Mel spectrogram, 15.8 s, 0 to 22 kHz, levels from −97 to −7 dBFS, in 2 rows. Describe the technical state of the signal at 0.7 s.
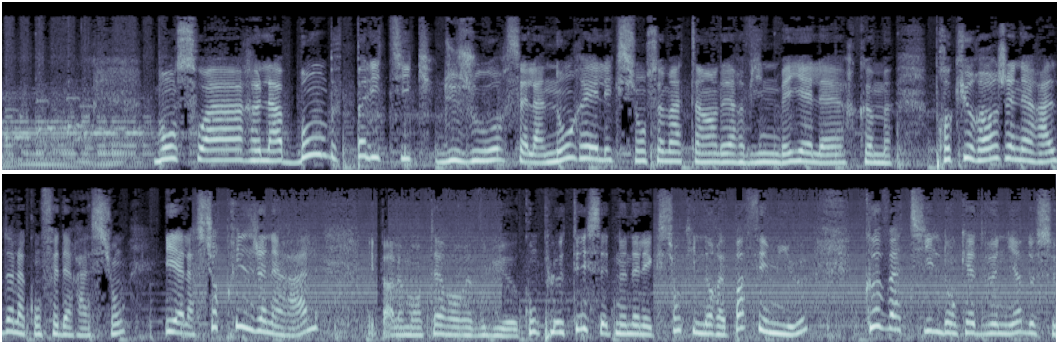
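The signal is intact at 0.7 s, with no fault audible at that moment.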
